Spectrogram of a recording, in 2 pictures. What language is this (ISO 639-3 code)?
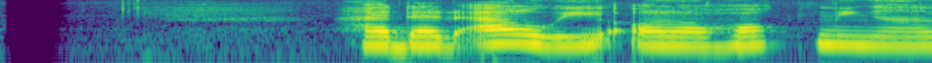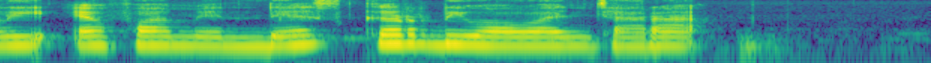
sun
